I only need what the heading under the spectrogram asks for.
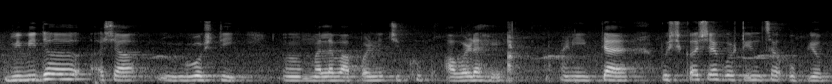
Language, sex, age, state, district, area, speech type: Marathi, female, 60+, Maharashtra, Pune, urban, spontaneous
